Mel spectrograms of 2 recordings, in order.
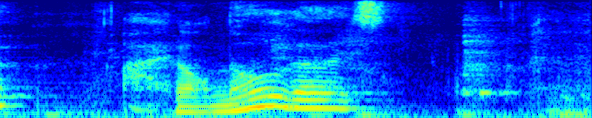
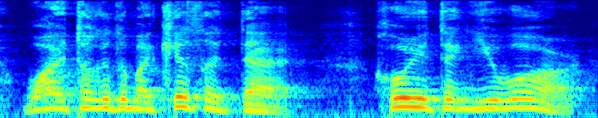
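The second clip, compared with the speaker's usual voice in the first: mock angry parent; 5 semitones higher, 4 dB louder, much faster than usual. Parent confronts stranger over kids.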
